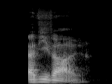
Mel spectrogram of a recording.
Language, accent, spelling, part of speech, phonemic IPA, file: French, France, avivage, noun, /a.vi.vaʒ/, LL-Q150 (fra)-avivage.wav
- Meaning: brightening (act or process of making brighter)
